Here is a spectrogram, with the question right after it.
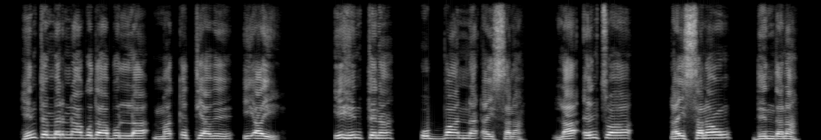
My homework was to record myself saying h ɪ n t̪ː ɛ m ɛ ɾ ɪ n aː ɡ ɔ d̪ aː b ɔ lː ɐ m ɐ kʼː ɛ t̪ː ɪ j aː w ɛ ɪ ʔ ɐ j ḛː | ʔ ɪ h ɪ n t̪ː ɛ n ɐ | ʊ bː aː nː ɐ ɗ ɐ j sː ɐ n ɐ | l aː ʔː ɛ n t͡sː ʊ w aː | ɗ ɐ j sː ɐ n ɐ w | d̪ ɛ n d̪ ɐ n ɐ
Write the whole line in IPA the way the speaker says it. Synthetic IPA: h ɪ n t̪ː ɛ m ɛ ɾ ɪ n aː ɡ ɔ d̪ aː b ɔ lː ɐ m ɐ kʼː ɛ t̪ː ɪ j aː w ɛ ɪ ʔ ɐ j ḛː | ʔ ɪ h ɪ n t̪ː ɛ n ɐ | ʊ bː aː nː ɐ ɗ ɐ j sː ɐ n ɐ | l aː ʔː ɛ n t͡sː ʊ w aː | ɗ ɐ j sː ɐ n ɐ w | d̪ ɛ n d̪ ɐ n ɐ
